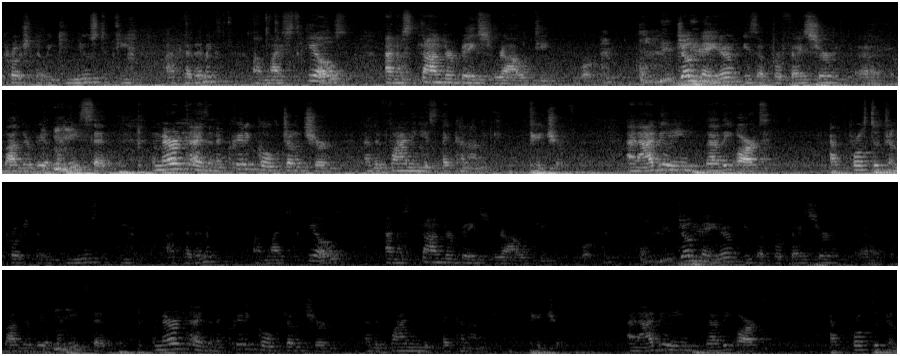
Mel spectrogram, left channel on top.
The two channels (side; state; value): right; quieter; 20.4 dB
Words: approach that we can use to teach academics and life skills and a standard-based reality work. John Nader is a professor at Vanderbilt, and he said, America is in a critical juncture and defining its economic future. And I believe that the arts are supposed to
